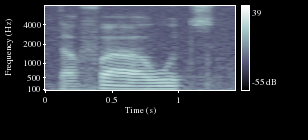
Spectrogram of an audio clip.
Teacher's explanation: bila wakof huruf ta'nya terdengar hamas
